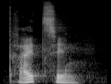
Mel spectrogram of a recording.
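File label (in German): "dreizehn", German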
